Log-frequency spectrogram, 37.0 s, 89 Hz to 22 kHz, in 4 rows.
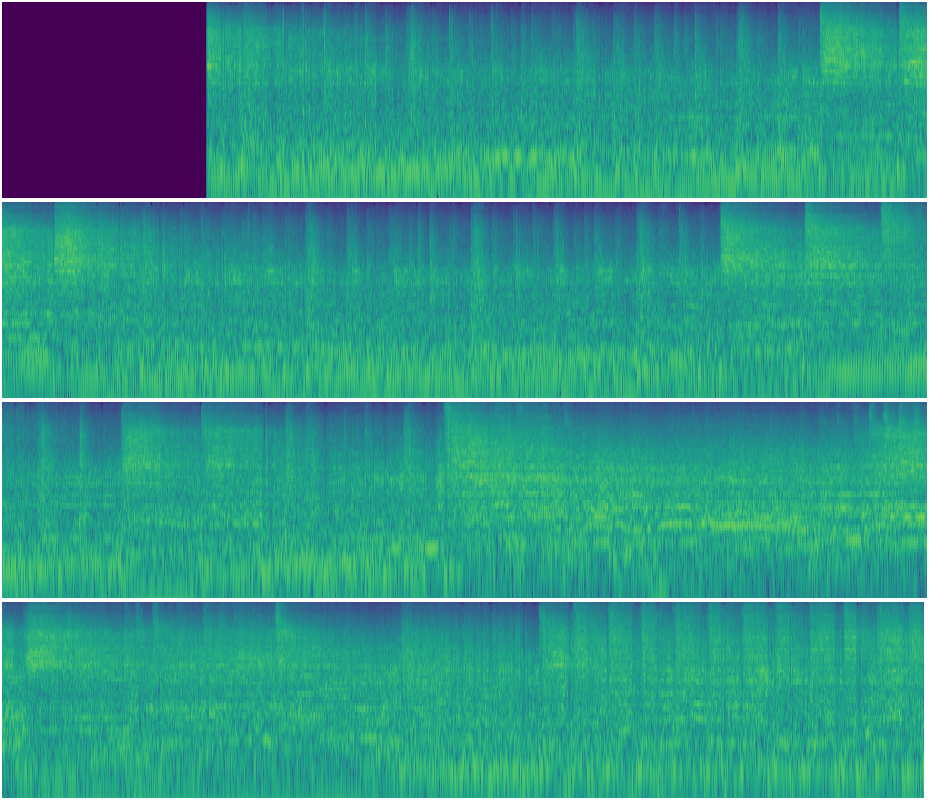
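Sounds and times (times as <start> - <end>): punk band playing live: 2.1 - 36.9.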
